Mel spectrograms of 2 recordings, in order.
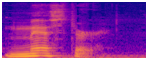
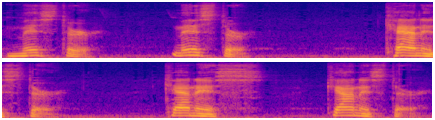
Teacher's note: La I o la I también tiene un sonido gutural corto, parecido a la E cuando va antes de la S y esta, es decir, la S al final de la sílaba.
